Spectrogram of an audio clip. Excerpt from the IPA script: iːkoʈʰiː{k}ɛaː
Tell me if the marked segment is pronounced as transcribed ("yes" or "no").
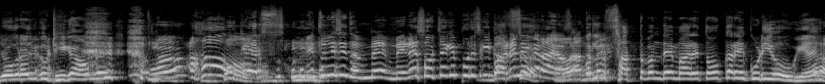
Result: yes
